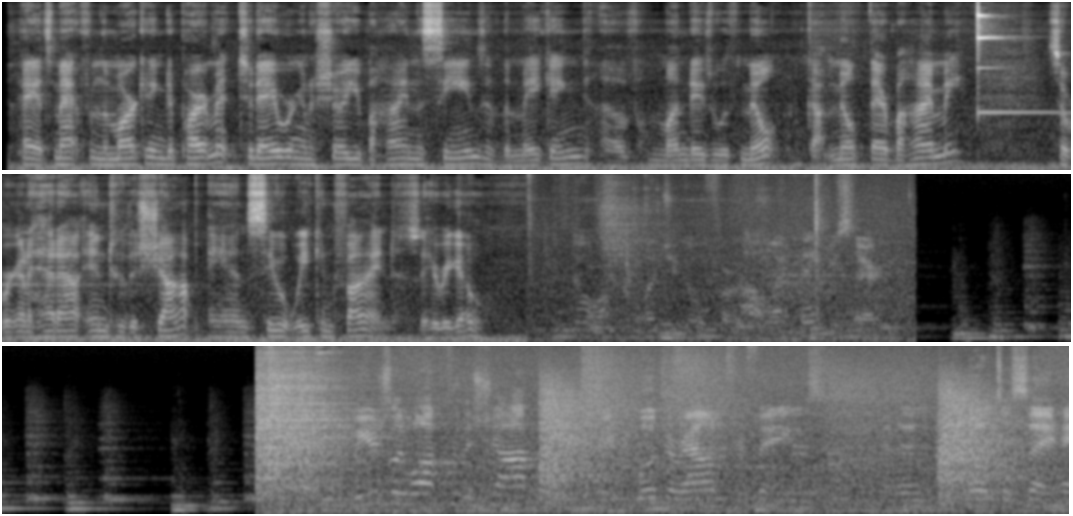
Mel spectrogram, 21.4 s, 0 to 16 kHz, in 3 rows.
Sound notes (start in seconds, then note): 6.5 arrow dings; 12.9 playful upbeat music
